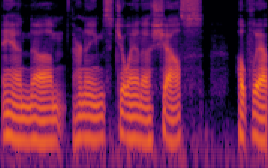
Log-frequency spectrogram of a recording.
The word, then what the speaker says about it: Schaus: Lauren our daughter and um her name's Joanna sha hopefully I pronounced that right she'll tell you in a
